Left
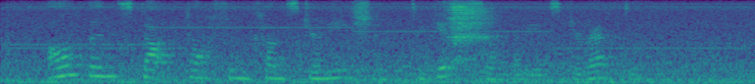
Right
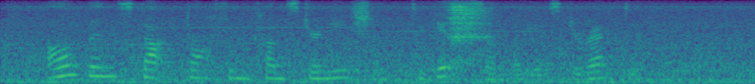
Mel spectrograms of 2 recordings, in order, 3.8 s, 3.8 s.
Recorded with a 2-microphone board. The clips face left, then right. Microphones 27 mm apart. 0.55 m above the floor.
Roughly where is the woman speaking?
Centre.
